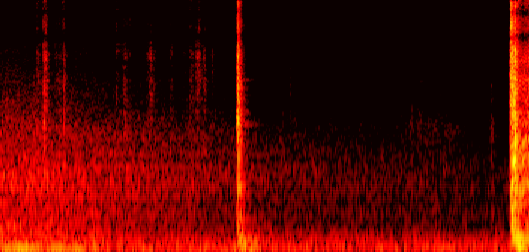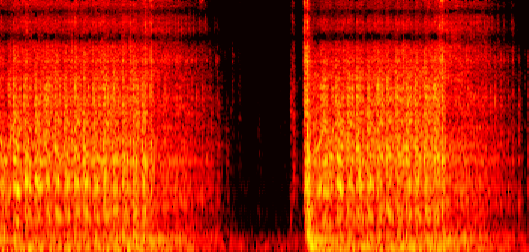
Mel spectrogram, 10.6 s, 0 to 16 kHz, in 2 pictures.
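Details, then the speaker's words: 1968 Chevrolet G10 van, 250 CID with a one-barrel Rochester Monojet carburetor, cold start after sitting overnight: three long cranking runs winding down without firing. A faulty choke is suspected. "See, that's no bueno. It should start up right away."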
